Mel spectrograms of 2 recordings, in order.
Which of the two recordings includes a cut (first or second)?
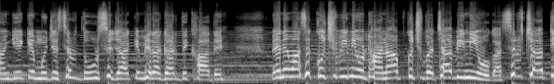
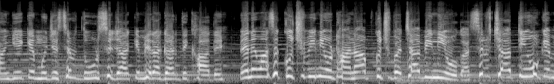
second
